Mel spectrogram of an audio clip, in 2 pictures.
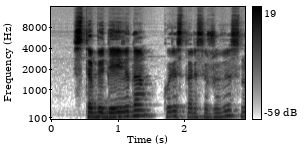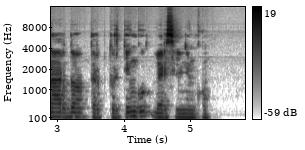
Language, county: Lithuanian, Kaunas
